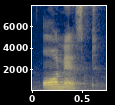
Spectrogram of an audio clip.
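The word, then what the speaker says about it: honest: Climb, ऑनेस्ट, इसमें एच नहीं पढ़ा जाएगा, ऑनेस्ट पढ़ा जाएगा।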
